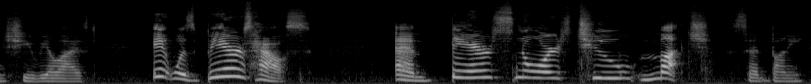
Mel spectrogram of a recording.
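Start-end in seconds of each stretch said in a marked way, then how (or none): 1.5-3.1 slow, higher, louder dread; higher, slow, fearful announcement; dramatic alarm. A narrator's reading. Scary realization. 3.9-7.1 very slow, high, drawn-out complaint; high, loud, very slow whine; exasperated bunny. A narrator's reading.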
